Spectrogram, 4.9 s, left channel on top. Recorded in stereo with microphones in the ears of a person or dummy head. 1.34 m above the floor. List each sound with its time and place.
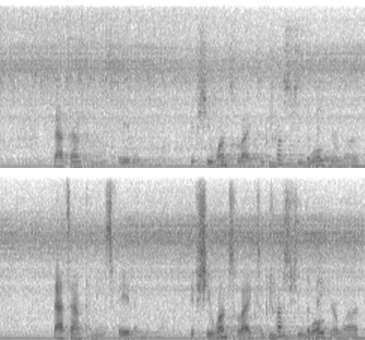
0.7 s a man speaking: 75° right (ahead or behind), 0.7 m
3.5 s a woman speaking: 55° right (ahead or behind), 1.0 m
